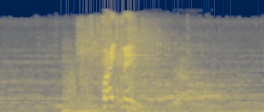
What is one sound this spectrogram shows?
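An explosion bursts with a muffled boom.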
